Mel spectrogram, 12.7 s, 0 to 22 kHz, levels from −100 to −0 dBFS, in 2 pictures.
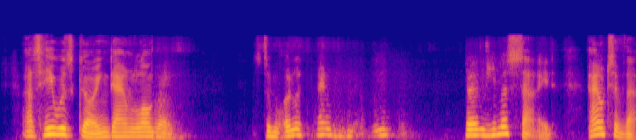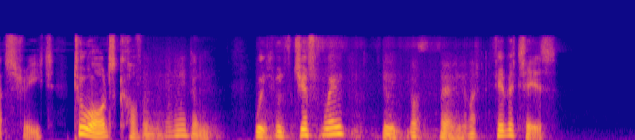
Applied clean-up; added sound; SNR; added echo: neural mask model DeepFilterNet 3.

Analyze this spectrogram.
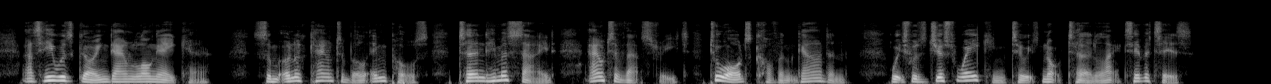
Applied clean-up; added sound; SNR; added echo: none; none; none; none.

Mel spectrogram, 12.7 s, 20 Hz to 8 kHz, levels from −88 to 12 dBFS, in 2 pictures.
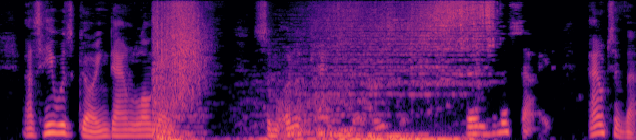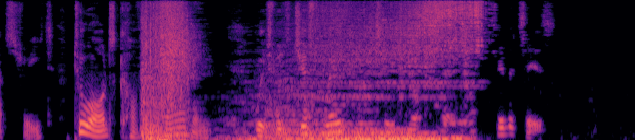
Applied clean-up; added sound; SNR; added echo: classical method Wiener filter.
